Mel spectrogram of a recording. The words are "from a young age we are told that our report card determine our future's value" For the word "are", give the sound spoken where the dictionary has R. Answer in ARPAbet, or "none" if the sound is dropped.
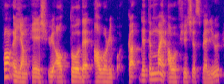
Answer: L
